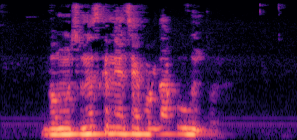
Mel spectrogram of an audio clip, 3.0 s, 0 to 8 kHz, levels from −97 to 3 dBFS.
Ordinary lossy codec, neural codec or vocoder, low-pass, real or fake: Opus, 64 kbps; none; 7.2 kHz; real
